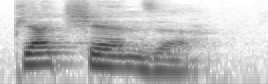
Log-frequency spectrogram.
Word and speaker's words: Piacenza: Maar hoe spreek je het uit dan? – Piacenza. – Piacenza, oh ja, nou ja.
